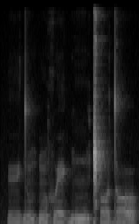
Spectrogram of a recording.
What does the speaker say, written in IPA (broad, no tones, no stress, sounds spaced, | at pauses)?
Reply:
ɘː d ũ k͡p ũ χʷ ɛː ɡ͡b ĩː ǁʰ ɔ d ɔ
